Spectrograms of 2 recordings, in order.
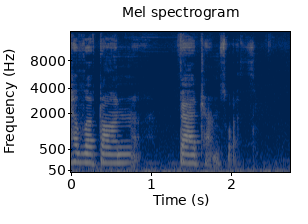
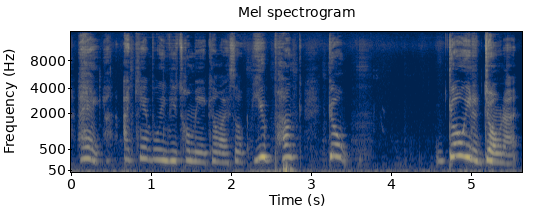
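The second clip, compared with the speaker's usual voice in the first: loud, punchy telling-off, getting louder; play-acted outburst, much louder by the end; mock angry comeback; 2 semitones higher, 11 dB louder than usual. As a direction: hurl a hammed-up insult, building to a shout. Imagined angry comeback she didn't say.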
